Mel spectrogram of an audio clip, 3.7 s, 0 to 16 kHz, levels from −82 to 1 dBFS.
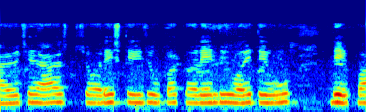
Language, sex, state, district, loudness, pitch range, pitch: Gujarati, female, Gujarat, Gandhinagar, -19 LUFS, 220-230 Hz, 225 Hz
